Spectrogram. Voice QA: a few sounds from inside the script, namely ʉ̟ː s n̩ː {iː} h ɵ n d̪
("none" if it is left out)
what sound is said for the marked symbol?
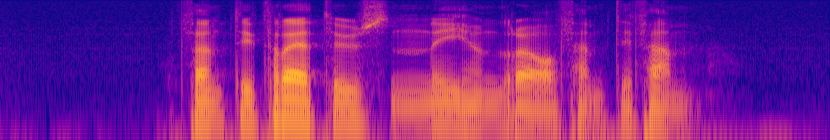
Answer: iː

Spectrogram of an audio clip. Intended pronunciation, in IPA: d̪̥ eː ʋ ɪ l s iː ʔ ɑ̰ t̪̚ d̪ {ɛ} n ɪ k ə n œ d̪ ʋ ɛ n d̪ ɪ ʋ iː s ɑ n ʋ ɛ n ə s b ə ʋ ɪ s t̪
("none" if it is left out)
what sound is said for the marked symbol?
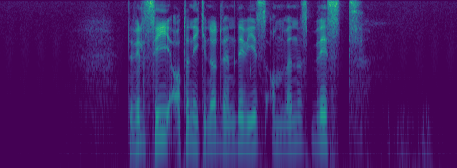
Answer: ɛ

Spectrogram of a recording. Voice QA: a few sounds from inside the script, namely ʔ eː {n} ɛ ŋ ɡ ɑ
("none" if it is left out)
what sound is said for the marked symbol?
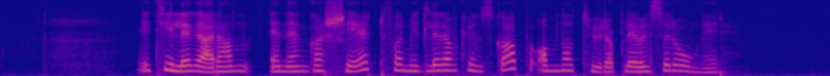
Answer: n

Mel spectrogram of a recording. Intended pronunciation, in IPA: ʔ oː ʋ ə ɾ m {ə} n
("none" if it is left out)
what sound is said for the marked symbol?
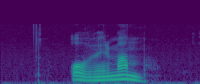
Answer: ɑ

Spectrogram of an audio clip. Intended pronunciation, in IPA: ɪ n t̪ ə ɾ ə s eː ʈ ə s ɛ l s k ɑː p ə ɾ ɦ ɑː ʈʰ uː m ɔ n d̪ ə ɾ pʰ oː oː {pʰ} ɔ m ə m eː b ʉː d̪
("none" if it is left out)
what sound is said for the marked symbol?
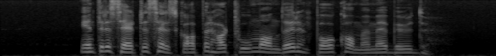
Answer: kʰ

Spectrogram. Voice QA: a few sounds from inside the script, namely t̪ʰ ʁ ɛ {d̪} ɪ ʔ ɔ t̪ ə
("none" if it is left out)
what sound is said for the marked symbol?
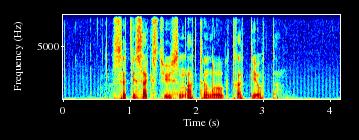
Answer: t̪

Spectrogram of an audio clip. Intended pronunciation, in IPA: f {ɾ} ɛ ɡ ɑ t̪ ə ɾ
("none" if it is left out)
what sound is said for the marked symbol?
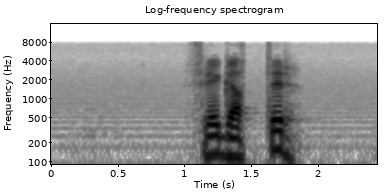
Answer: ɾ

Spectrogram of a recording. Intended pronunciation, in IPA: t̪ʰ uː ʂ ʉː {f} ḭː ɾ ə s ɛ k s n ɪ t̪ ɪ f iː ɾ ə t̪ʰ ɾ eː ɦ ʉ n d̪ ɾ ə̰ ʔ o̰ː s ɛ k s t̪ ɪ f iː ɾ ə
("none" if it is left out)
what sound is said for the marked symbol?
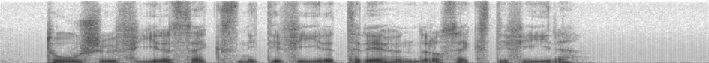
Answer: f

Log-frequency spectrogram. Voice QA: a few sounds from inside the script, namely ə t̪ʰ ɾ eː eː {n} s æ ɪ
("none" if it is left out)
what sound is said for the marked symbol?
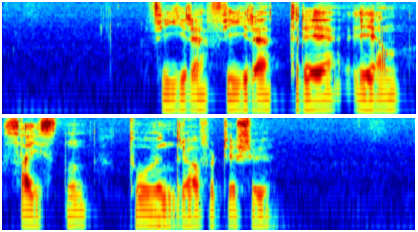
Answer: n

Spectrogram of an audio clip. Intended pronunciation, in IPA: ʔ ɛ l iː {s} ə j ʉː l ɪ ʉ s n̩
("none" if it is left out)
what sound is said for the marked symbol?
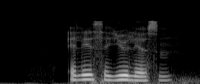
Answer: s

